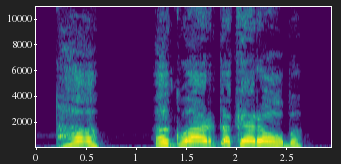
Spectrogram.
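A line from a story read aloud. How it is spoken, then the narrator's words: Exclaimed. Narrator (Italian): uno di loro che esclamò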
